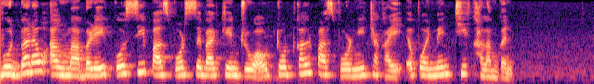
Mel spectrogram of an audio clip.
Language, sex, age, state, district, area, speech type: Bodo, female, 18-30, Assam, Baksa, rural, read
